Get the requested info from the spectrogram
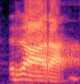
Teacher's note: ਜਦੋਂ ਅਸੀਂ ਰਾਰੇ ਨੂੰ ਉਚਾਰਦੇ ਆਂ ਤਾਂ ਕੰਬਾਹਟ ਪੈਦਾ ਹੁੰਦੀ ਆ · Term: ਕੰਬਵਾਂ ਵਿਅੰਜਨ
